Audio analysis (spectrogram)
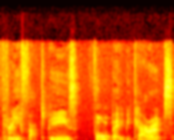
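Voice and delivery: usual speaking voice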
